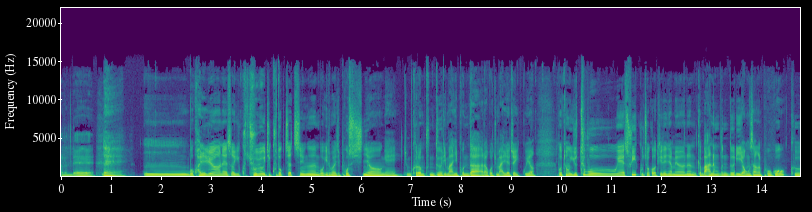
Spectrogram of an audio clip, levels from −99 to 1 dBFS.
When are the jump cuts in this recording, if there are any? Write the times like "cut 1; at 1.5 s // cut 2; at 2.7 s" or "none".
cut 1; at 1.5 s // cut 2; at 9.9 s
